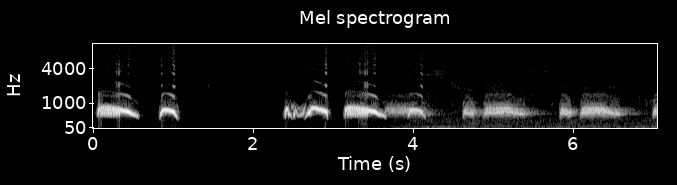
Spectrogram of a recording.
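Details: Lure-calling spotted dove without background noise: rounded, hollow coos in short bursts, the later phrases longer and more drawn-out, rolling into steady throaty coos near the end.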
